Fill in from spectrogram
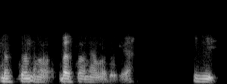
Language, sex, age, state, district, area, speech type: Sindhi, male, 30-45, Gujarat, Kutch, urban, conversation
